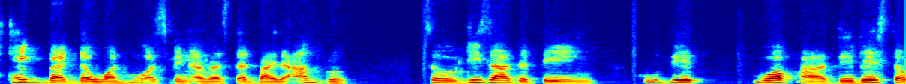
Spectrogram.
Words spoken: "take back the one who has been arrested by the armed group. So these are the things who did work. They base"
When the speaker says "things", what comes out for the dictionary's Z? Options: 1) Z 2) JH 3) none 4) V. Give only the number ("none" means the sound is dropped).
3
